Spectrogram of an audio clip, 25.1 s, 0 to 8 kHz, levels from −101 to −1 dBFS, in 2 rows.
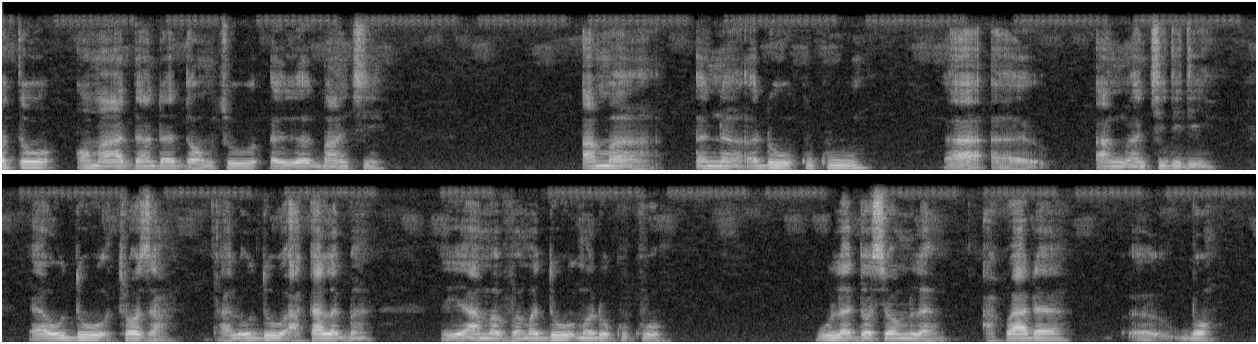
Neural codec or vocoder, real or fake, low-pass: none; real; 7.2 kHz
